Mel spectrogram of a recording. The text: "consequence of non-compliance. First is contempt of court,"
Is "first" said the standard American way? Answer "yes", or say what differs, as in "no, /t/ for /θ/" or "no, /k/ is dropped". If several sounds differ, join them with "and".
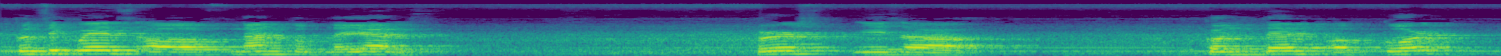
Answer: yes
